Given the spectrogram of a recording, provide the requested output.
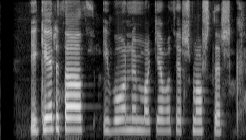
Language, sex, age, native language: Icelandic, male, 20-29, Icelandic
